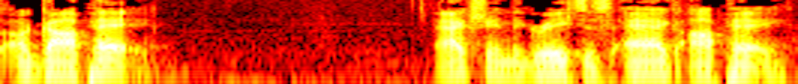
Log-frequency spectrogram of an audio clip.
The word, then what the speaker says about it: agape: actually in the graces AG up a is how you pronounce it in the Greek and overall definition of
